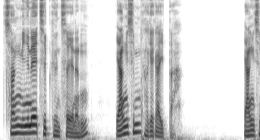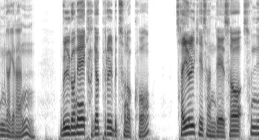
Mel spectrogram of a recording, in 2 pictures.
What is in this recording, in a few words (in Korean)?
내레이션; 도덕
